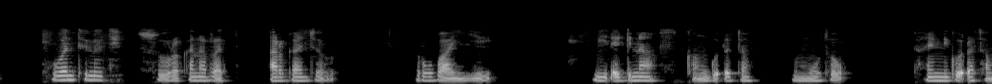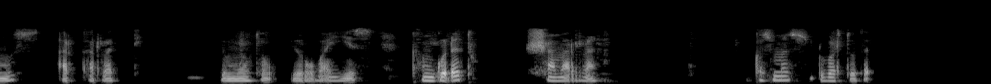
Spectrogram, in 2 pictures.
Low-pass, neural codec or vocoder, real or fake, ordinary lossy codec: 5.4 kHz; none; real; MP3, 24 kbps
